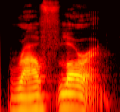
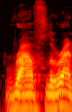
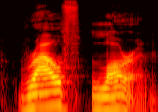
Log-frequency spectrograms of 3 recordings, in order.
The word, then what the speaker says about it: Ralph Lauren: Some people would say Ralph Lauren. I don't know why so many people in the UK say Ralph Lauren, but actually, probably this should be Ralph Lauren, right?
